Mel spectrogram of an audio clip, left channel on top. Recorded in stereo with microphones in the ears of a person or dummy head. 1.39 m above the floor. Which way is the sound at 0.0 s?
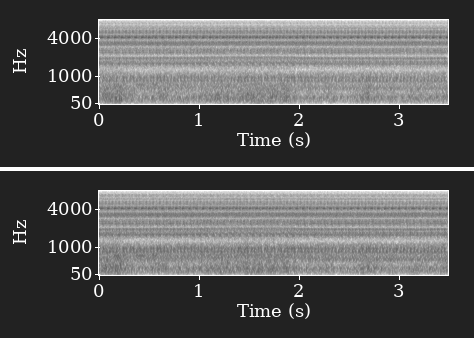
25° right (ahead or behind).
